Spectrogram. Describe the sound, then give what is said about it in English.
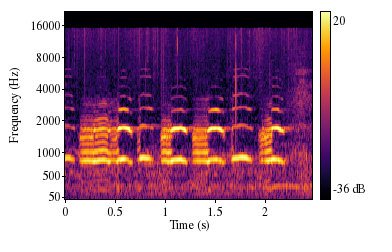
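A loud series of about eight imitation goose honks made by human callers at a goose-calling contest in Missouri Valley, Iowa, each contestant doing Canada, blue and snow, and white-fronted goose calls, coming in quick, uneven bursts of nasal, ringing calls with no talking. “Each contestant is doing a Canada call, doing a blue and snow goose, and then doing a white front goose which I'm sure is quite clear from this.”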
